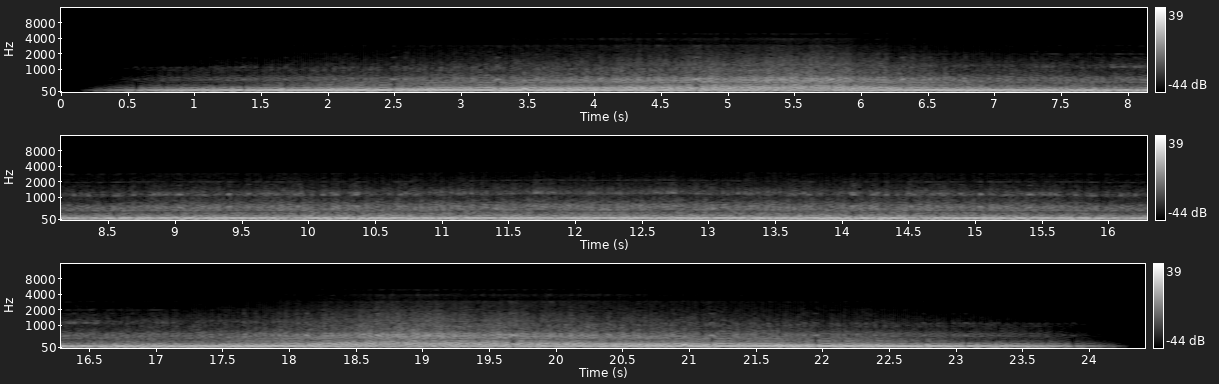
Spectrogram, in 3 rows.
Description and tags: SciFi Horror Atmosphere
Making a science fiction horror film? Here's some ambience! Made using Mixcraft 9.
Ambience, Horror, loop, Scifi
